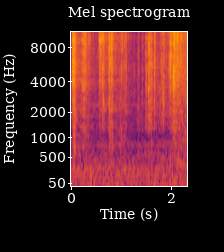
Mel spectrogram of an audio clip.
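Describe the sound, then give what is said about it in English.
Crinkling of a needle's plastic wrapper as it is unwrapped, a soft, continuous papery crackle with small sharp rustles throughout, fairly faint and with no talk. “I look the other way when he unwraps the needle, but mostly it's to hide my grin.”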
